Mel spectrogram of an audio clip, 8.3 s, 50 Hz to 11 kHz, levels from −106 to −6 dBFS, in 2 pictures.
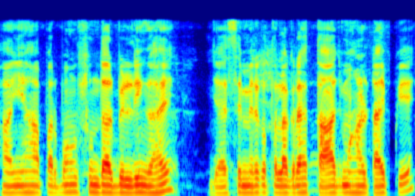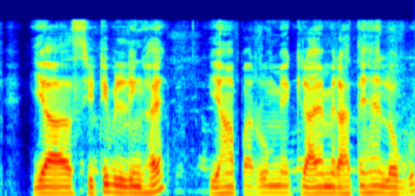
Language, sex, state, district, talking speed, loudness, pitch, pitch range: Hindi, male, Chhattisgarh, Korba, 225 wpm, -23 LUFS, 115 Hz, 110-115 Hz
